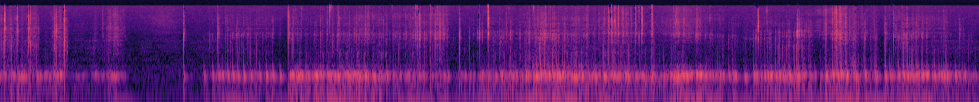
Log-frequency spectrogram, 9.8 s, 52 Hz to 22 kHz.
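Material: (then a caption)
Metal. Long acrylic nails tap and scratch the hollow metal mesh grille of a silver microphone, producing dense, irregular clicking and scraping over a steady low, resonant hum centered near 240 Hz. Around the one-to-two second mark the hands briefly lift off and the sound drops away before the rapid tapping and scratching resumes.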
